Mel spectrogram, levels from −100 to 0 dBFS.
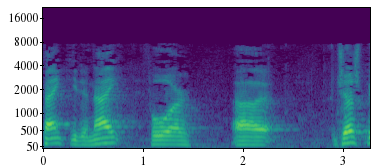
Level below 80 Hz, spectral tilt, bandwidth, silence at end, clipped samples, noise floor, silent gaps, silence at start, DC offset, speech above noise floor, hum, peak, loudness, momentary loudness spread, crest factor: -68 dBFS; -7 dB/octave; 8 kHz; 0 s; under 0.1%; -60 dBFS; none; 0 s; under 0.1%; 32 dB; none; -14 dBFS; -30 LUFS; 16 LU; 16 dB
